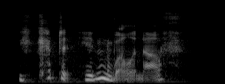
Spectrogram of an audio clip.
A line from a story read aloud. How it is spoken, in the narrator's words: Charles mutters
